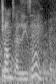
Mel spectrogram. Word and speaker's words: Champs-Élysées: Champs-Élysées.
